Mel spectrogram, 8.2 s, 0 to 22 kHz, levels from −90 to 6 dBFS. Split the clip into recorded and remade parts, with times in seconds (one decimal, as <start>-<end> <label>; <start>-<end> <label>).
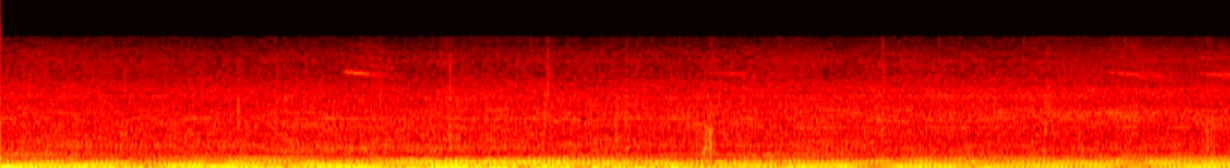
0.0-2.2 recorded; 2.2-5.3 remade; 5.3-8.2 recorded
